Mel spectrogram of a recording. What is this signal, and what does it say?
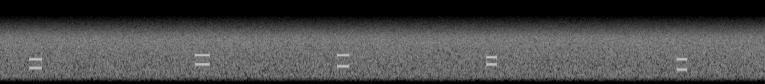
DTMF, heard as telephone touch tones, dialled by hand, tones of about 110 ms, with radio hiss. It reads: 4 # 9 0 1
